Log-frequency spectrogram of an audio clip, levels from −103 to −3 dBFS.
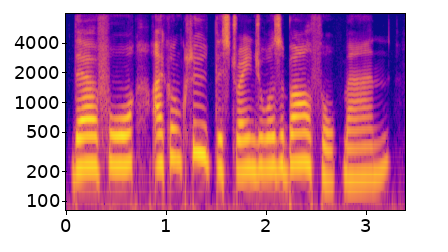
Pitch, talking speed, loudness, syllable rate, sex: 220 Hz, 160 wpm, -18 LUFS, 5.8 syllables/s, female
